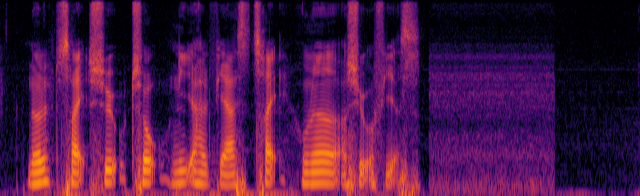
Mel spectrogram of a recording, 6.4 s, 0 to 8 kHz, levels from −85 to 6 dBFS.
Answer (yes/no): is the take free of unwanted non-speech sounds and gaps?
yes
